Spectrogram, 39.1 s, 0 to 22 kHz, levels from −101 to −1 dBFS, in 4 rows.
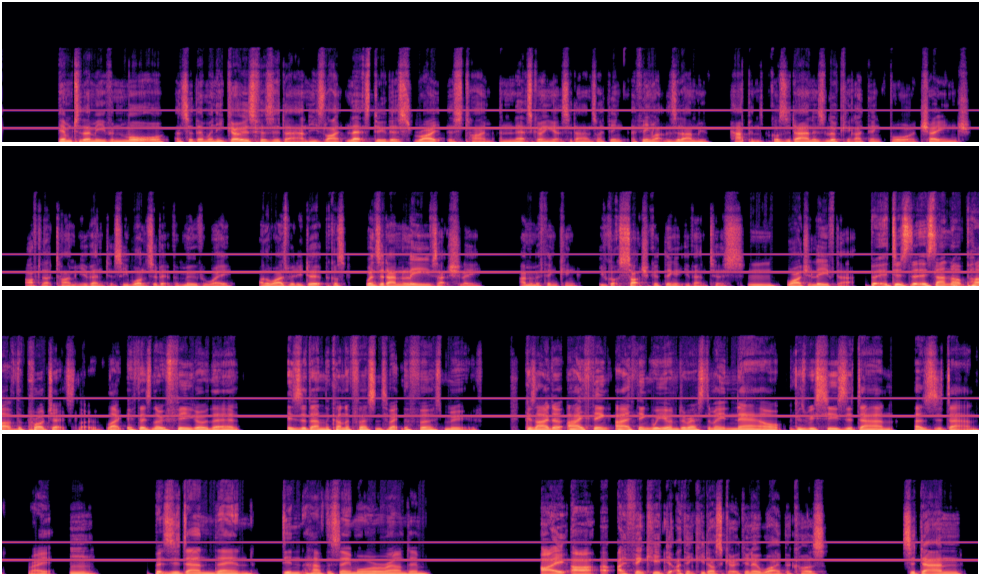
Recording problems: high-pitched whine; noticeable; throughout; 2.5 kHz, 15 dB below the speech

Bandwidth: 14.5 kHz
